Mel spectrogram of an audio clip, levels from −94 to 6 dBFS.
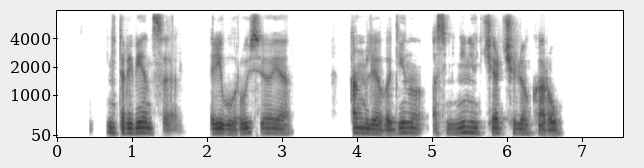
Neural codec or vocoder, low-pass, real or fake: none; 7.2 kHz; real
